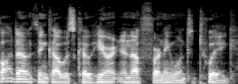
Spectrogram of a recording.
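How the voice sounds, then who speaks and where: A gruff, put-on character voice from a man, very deep and low in pitch, with fairly even intonation and a very fast pace. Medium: read story. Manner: gruff, brusque.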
